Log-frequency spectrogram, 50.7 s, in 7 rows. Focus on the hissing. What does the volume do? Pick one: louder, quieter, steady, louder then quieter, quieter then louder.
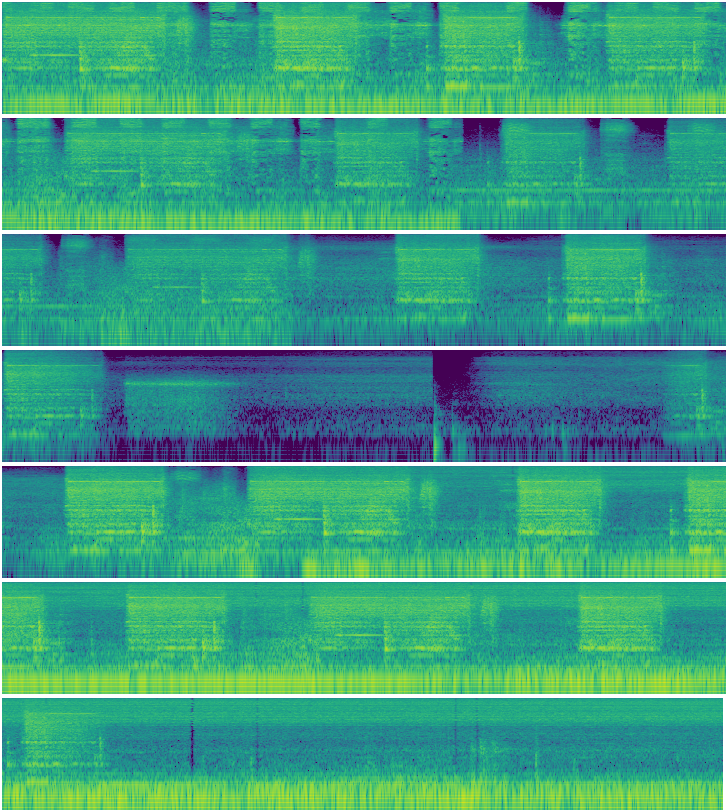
quieter then louder.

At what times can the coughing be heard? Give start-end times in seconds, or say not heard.
not heard.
